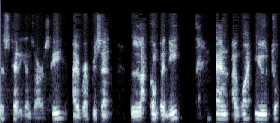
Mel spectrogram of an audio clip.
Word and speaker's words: La Compagnie: It is company with a la in front of it. That's it. La Compagnie. You don't have to slur your word. You don't have to mangle your tongue.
